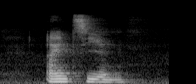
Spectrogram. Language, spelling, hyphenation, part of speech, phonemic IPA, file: German, einziehen, ein‧zie‧hen, verb, /ˈaɪ̯nˌt͡siːə̯n/, De-einziehen.ogg
- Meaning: 1. to thread (elastic, thread etc.) 2. to put in (a joist, wall etc.) 3. to retract, pull in; to lower (a periscope); to take in (a rudder) 4. to conscript, draft 5. to collect (taxes etc.)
